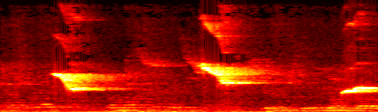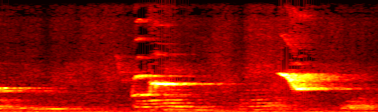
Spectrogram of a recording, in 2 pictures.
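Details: Campo Troupial giving its slow, flute-like Alagoas song style, strong whistled notes sliding downward, five phrases separated by short gaps, with faint lower murmuring in the background.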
